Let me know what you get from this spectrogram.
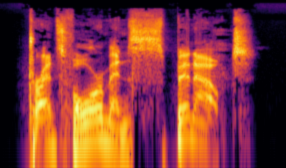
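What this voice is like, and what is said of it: Bad Optimus Prime impression. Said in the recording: “that voice. That little bad Optimus Prime impression”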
